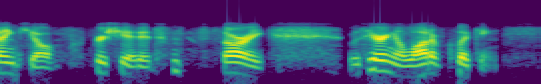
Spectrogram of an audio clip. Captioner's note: chuckles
